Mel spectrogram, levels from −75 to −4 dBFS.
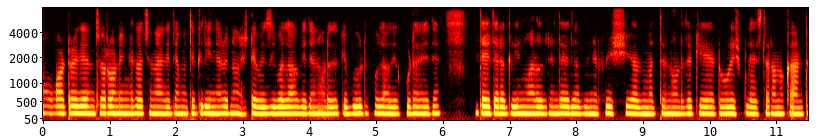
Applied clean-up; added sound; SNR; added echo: neural mask model DeepFilterNet 3.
